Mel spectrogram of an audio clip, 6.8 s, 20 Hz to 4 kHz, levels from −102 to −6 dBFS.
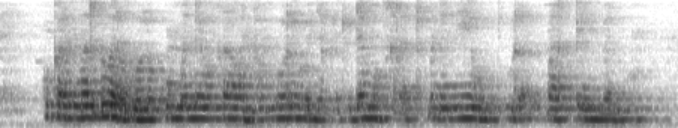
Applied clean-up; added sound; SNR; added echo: none; none; none; reverberation time 0.8 s.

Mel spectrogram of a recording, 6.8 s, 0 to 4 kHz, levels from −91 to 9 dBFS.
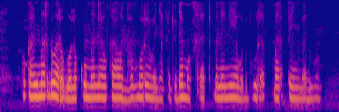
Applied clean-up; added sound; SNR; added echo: none; none; none; none.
